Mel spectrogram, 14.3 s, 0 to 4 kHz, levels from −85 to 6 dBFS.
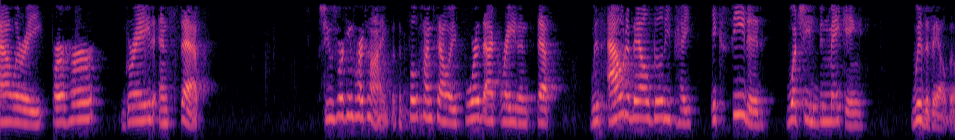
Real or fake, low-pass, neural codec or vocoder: real; 3.6 kHz; none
